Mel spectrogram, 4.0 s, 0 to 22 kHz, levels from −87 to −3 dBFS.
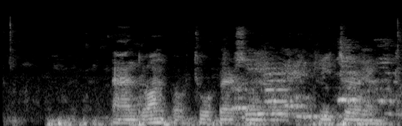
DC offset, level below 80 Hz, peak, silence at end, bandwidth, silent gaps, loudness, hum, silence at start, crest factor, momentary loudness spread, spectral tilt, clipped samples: under 0.1%; -40 dBFS; -12 dBFS; 0 s; 11 kHz; none; -31 LUFS; none; 0.1 s; 18 dB; 10 LU; -7.5 dB/octave; under 0.1%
